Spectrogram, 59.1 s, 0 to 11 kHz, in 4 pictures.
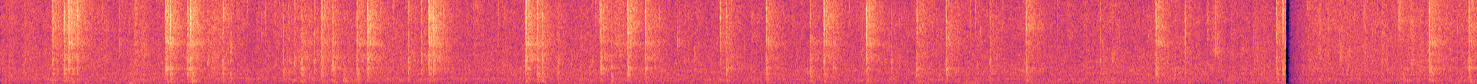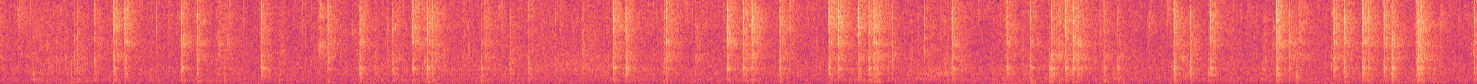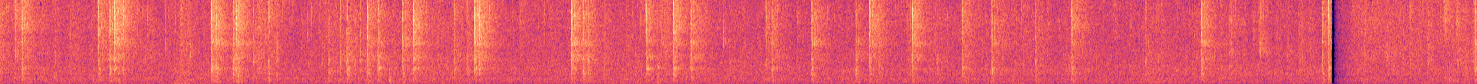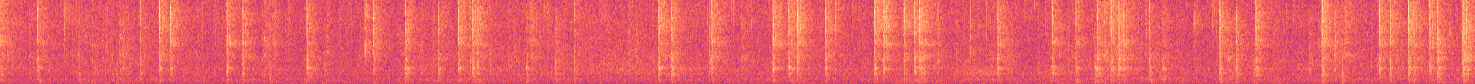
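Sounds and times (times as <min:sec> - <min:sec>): rain tapping on a roof: 0:00.0 - 0:59.0.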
